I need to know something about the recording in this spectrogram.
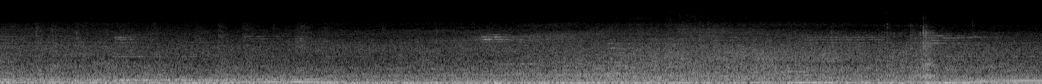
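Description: Street traffic: cars passing with a steady mix of engine and tyre noise.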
